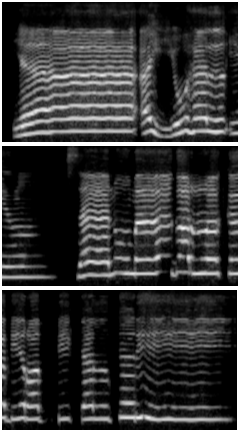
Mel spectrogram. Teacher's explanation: Mad tabi'i di akhir kalimat dan mematikan huruf yang terakhir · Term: Mad arid disukun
